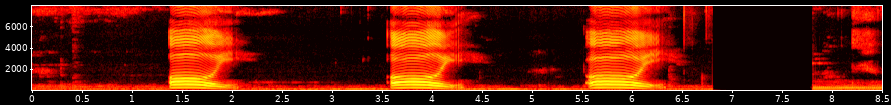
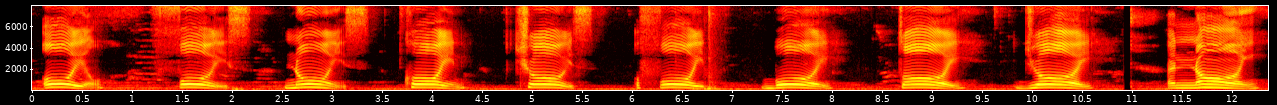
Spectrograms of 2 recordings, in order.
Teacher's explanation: a nice and Full O and then connect to the e now let's Glide from the o to the E and blend two sounds together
